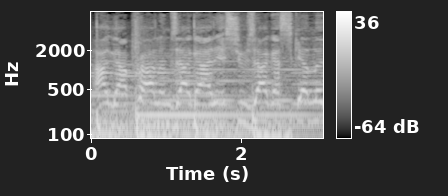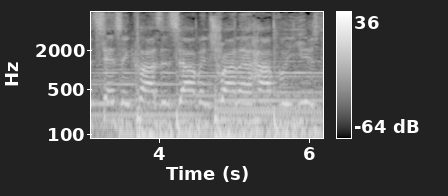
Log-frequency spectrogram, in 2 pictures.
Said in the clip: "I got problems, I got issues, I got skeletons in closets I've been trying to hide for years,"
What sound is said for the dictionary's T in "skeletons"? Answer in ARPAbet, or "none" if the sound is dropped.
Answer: S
